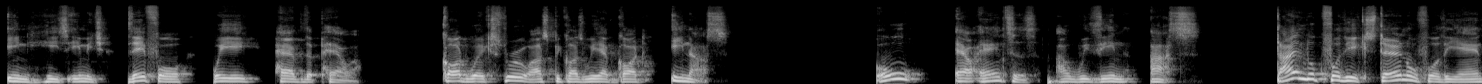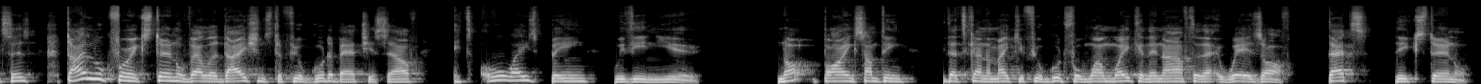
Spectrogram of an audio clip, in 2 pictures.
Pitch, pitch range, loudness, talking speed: 135 Hz, 125-150 Hz, -17 LUFS, 140 wpm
